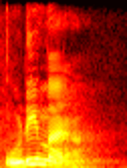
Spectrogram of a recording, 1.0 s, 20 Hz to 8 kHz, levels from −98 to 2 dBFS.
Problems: background sounds at intervals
